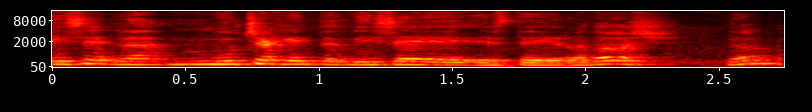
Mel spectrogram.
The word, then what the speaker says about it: Radosh: Y 2, me acabo de enterar que se pronuncia Radosh y no Radosh. Siempre sí, todo el mundo dice Radosh. Sí. Pero es un acento invisible en la...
